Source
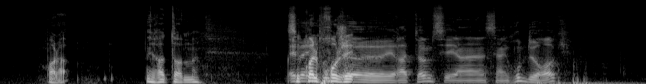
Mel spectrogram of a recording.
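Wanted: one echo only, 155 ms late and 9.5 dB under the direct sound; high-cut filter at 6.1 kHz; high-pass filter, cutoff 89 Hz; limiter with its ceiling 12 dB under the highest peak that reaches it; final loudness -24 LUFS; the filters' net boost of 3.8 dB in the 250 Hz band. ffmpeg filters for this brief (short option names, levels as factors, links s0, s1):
-af "highpass=89,lowpass=6100,equalizer=f=250:t=o:g=5,alimiter=limit=0.237:level=0:latency=1,aecho=1:1:155:0.335,volume=1.19"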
